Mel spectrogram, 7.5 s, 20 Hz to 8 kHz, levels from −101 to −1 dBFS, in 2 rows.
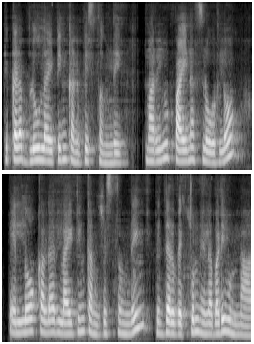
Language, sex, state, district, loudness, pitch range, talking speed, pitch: Telugu, female, Telangana, Hyderabad, -20 LUFS, 185-220 Hz, 120 wpm, 205 Hz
